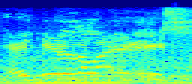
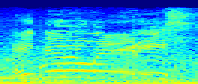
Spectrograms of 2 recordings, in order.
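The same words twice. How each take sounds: First: Put-on high drunken call, repeated; drunk yelling. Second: Put-on high drunken shout of glee; drunk yelling. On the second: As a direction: bellow it, drunk and eager. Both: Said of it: "you're drunk".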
